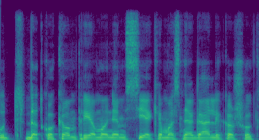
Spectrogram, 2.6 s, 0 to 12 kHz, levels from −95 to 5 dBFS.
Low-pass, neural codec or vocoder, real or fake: 10.8 kHz; codec, 44.1 kHz, 7.8 kbps, DAC; fake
